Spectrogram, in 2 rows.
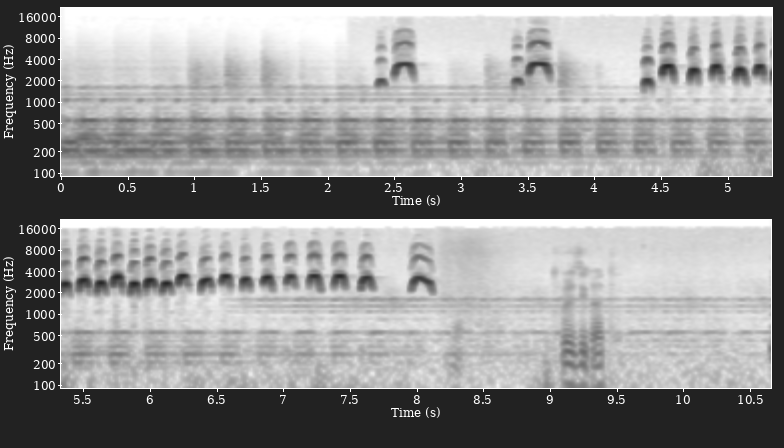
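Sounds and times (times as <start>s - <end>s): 
person whistling a bird call: 2.4s - 2.7s, 3.4s - 3.7s, 4.4s - 8.2s.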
